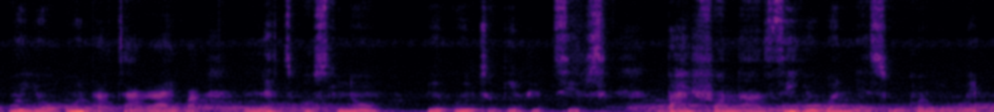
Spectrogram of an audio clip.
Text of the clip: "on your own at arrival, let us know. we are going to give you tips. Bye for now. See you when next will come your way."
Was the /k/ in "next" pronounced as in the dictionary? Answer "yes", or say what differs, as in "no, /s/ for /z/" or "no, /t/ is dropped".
no, /k/ is dropped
